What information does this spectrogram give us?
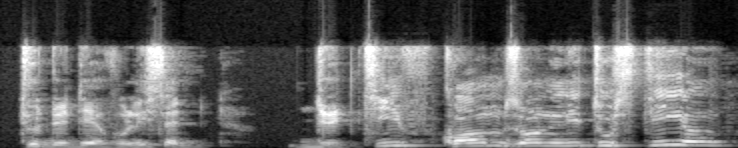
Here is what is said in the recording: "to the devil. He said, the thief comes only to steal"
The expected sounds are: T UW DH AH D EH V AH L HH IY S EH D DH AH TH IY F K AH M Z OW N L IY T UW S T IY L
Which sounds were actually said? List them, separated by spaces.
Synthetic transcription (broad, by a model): T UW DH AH D EH V AH L HH IY S EH D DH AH T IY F K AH M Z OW N L IY T UW S T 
